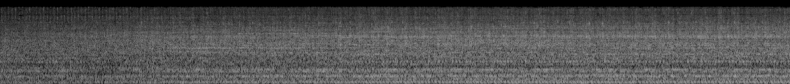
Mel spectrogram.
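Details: Audi 80 Cabrio 1.8 petrol engine idling then revving slightly: even bright ticking over the hum; owner unsure whether the engine noise is normal.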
